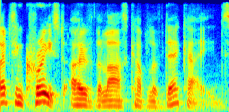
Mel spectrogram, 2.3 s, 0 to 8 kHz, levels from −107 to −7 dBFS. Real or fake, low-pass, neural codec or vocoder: real; 7.2 kHz; none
